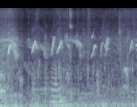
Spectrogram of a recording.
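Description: Chickens on a home chick-hatching setup give repeated high, chirpy clucks and peeps in a steady close-up stream over a low background rumble.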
